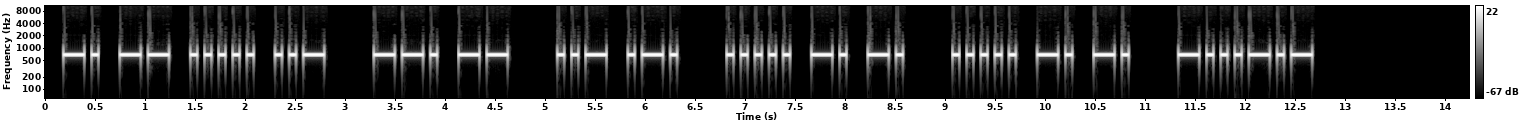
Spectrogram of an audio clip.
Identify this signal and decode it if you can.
Morse code, heard as a keyed tone, about 17 wpm, 690 Hz. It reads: NM5U GM UR 5NN 5NN <BK>
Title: SOTA QSO Practice 17wpm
